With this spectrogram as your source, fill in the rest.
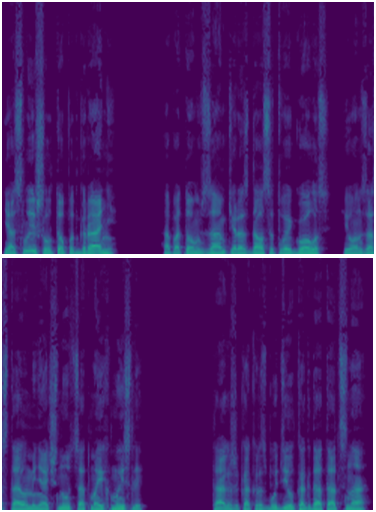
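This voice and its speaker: A man's voice: medium pitch, steady tone, moderate pace, darkish tone, no echo, natural voice. A man voicing a proud, grieving valkyrie queen in an audiobook, with a raised, impassioned delivery. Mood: weary.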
